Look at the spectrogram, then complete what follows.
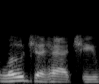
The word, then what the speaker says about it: Loxahatchee: want to mention that loxahatchee really should be pronounced low jahachi which means turtle river that's the pronunciation there was a reference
